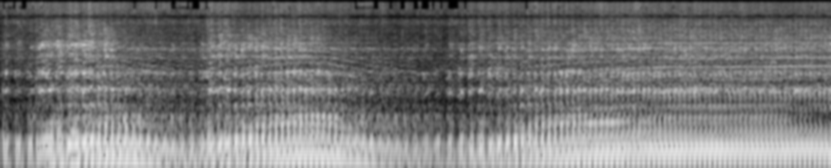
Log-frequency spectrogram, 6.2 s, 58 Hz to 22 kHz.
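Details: Yamaha 60 hp outboard on a Bay Craft 17'5 skiff, first start, steering cable not connected: strong even exhaust note rising and falling with throttle blips, picking up cleanly; healthy.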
